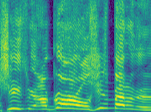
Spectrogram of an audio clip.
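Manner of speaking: high-pitched, loud, insistent voice.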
